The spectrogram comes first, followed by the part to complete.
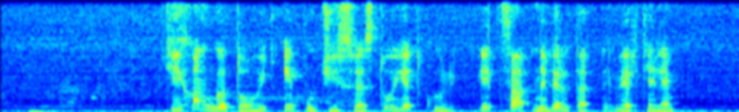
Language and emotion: Russian, neutral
